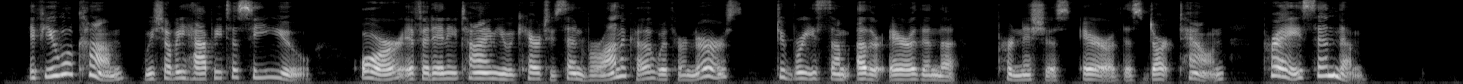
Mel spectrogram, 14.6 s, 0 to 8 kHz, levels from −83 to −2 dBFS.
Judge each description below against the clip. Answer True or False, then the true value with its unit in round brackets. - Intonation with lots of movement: True (5.7 semitones)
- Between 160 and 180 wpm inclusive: True (170 wpm)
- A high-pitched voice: True (205 Hz)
